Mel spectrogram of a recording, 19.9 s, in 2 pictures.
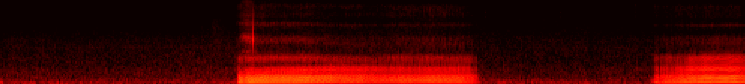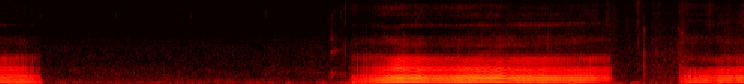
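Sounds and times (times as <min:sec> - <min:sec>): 
male tom cat growling: 0:03.2 - 0:06.4, 0:08.7 - 0:10.5, 0:14.4 - 0:18.2, 0:19.0 - 0:19.8.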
